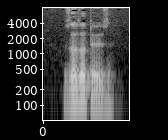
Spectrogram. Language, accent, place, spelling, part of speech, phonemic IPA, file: French, France, Lyon, zozoteuse, noun, /zo.zɔ.tøz/, LL-Q150 (fra)-zozoteuse.wav
- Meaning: female equivalent of zozoteur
